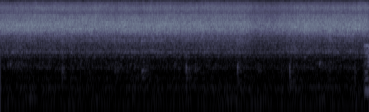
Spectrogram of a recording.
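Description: Chickpea curry fries hard on high heat while being stirred, giving a loud, unbroken sizzle and hiss with faint periodic scraping of the utensil, close up and without speech.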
